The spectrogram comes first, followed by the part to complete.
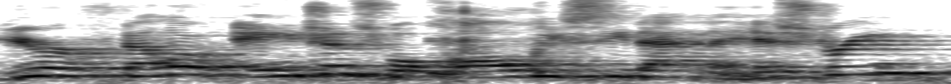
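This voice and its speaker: Over noticeable background noise and audible room echo, a man speaks at a high pitch and moderate pace with ordinary pitch variation. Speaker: real estate listing service representative. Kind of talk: presentation with Q&A at office meeting. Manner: loud.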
